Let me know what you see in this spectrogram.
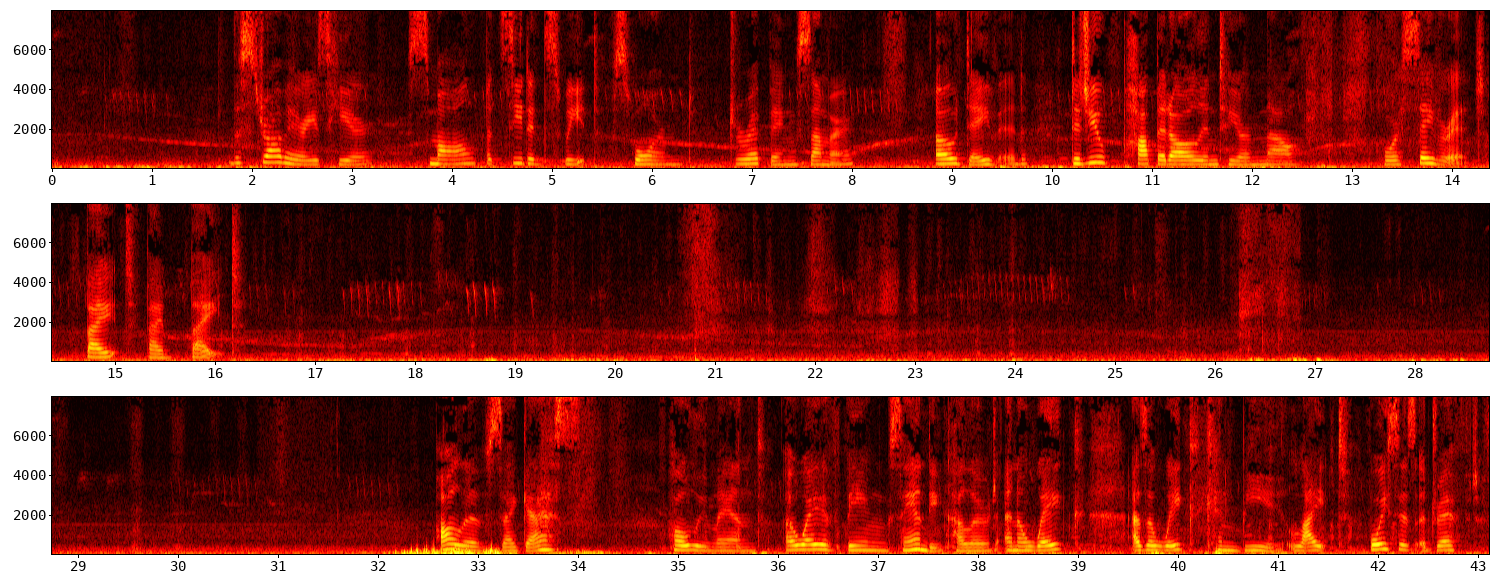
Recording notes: A collection of sounds and poems (written by me) from my trip to Israel and Palestine March of 2018. The recording begins with one of our tour guides singing in a cistern at Masada, moves to the refugee camp in Bethlehem, and from there consists of a combination of sounds from Yad Vashem, Jerusalem, Hebron, Mahane Yehuda Market, and several other locations throughout Israel and Palestine.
